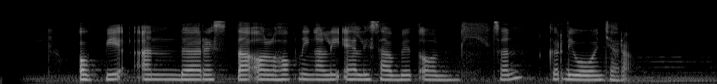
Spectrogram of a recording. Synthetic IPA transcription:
ʔɔpiandaɾɛst̪aʔɔlɔɦɔk̚niŋaliʔɛlisabɛt̪ɔsɔn | kɨrdiwawaɲt͡ʃaɾa̰

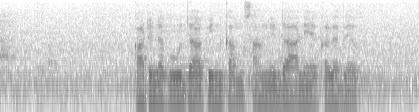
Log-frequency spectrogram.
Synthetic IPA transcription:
kaʈinəpuːd͡ʒaːpinkamsaŋʋid̪ʱaːnəjəkələbeʋ

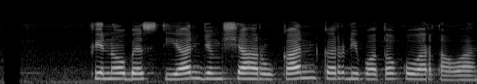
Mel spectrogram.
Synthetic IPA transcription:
finobɛst̪iand͡ʒɨŋʃaɾukankɨrdipɔt̪ɔkuwart̪awan

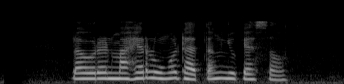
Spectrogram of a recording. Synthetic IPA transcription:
lawɾɛnmaɦɛrluŋɔɖ̥ä̤t̪əŋɲukɛsɔ

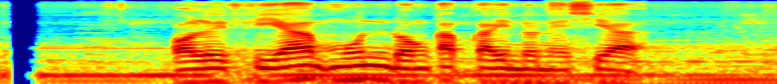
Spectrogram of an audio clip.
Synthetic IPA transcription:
ʔolifiamundɔŋkap̚kaindonesia

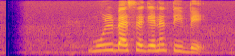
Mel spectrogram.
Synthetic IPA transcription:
mulbæsəɡenət̪ibe

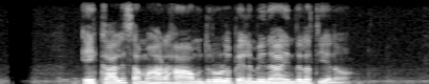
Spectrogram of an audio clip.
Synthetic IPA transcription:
eːkːaːlisɐmɦaːɾɐɦaːmund̪uɾuːɭupelɐmbinaːind̪ulɐt̪ijɐnɐ̰

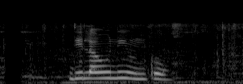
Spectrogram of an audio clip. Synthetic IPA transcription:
d̪ilawniunko

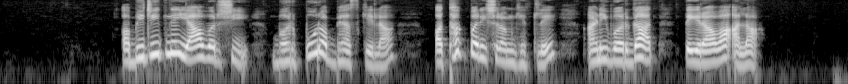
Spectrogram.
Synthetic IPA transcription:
əbʱid͡ʑit̪nejaʋəɾʂiː | bʱəɾpuːɾəbʱjaskela | ət̪ʰək̚pəɾiɕɾəmɡʱet̪le | aɽ̃iʋəɾɡat̪ːeɾaʋaʔa̰la

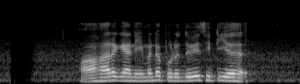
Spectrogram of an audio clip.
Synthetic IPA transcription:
aːɦaːɾɐkæniːmɐʈɐpuɾud̪uʋeːsiʈijɐɦ

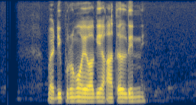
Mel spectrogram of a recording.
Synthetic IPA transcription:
ʋæɖipuɾəməojəʋaɡejəʔa̰ːt̪əld̪enːi

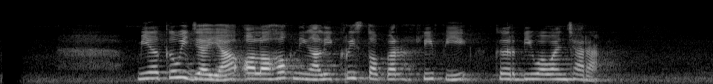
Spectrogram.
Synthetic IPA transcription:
milkəwid͡ʒajaʔɔlɔɦɔk̚niŋalikɾist̪ɔfərrifikɨrdiwawaɲt͡ʃaɾa̰

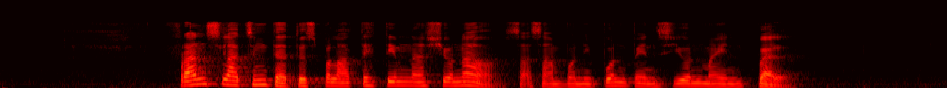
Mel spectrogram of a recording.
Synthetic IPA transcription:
fɾanslad̥ʒ̥ə̤ŋd̪̥ä̤d̪̥ɔ̤spəlat̪ɪht̪ɪmnasionalsa̰ʔsampʊnipʊnpɛnsiʊnmaɪnb̥ä̤l

